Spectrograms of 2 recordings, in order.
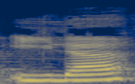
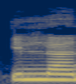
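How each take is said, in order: First: इला with a single ल; correct reading. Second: इला with a doubled ल, stressed; don't double the ल in इला; wrong reading demo. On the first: Teacher showing the right इला. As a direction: say इला with a short ल. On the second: Teacher showing the wrong doubled ल. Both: Shown as a demonstration. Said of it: "इला नहीं पढ़ना".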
